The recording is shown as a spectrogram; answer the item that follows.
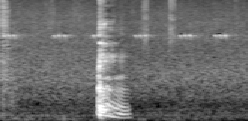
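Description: Insects chirping in quick, even high pulses, about four or five a second. About a second in, a man briefly clears his throat.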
